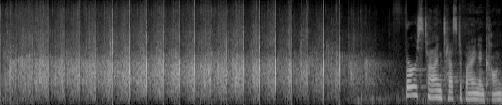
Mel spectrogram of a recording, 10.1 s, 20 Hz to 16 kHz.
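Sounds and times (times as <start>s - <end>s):
audience applause: 0.0s - 7.6s
speech: 8.2s - 10.0s.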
